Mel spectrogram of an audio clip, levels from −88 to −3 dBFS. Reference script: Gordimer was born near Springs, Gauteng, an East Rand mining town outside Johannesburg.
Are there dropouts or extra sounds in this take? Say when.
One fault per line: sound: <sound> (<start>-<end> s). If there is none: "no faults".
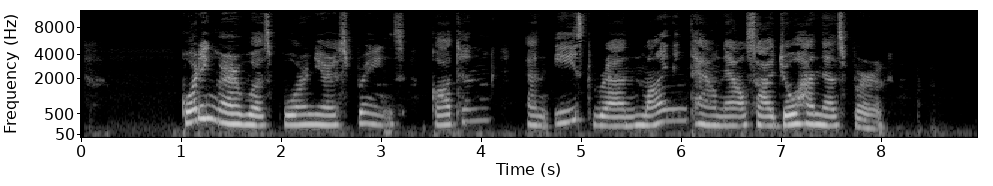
no faults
